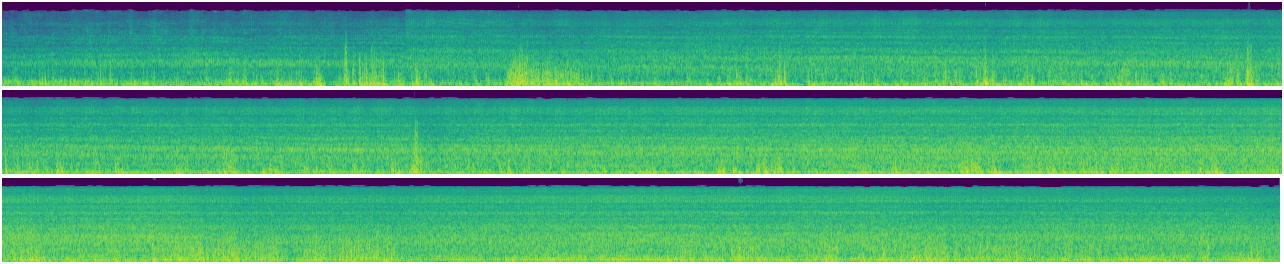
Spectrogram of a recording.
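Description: John Deere tractor's diesel engine running steadily under load as it pulls a scraper land leveler through loose soil. The engine note grows louder about two-thirds of the way in as the tractor comes close.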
